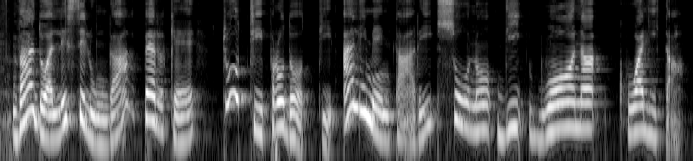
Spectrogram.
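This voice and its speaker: A woman speaks at a very slow pace in a fairly high pitch. Her pitch swings very widely. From Morocco. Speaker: language teacher. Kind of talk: tutorial. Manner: slow, repeating Italian phrases. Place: shop. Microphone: phone near.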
